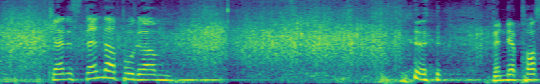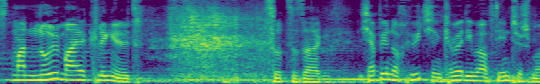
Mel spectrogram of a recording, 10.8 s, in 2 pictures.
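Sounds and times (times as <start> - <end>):
live audience applauding: 0.0 - 5.6
speech: 0.5 - 1.9, 4.2 - 7.0, 8.1 - 10.8
laughter: 2.9 - 4.9.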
